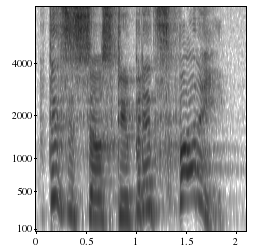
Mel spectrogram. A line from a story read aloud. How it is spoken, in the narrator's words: Allie cried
